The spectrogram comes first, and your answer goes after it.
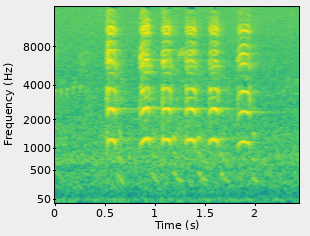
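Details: Six loud, evenly spaced barking clucks, each a short, harsh, slightly arched note about every third of a second, from a western gray squirrel sounding alarm on a coast live oak in Del Monte Forest, California.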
